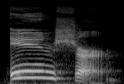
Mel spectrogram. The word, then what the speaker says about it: insure: Ensure the syllable is on the second sound ensure its louder ensure, but the second one is insure. Insure the stress is on the first syllable.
